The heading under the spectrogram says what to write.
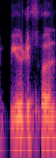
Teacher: beautiful में first syllable जो है वो stress है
